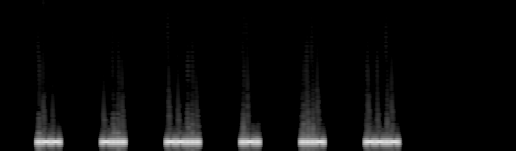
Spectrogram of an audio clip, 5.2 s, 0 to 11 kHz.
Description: Morse code, heard as a keyed tone, about 53 wpm, spaced as for 17 wpm, 700 Hz. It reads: WB7RVQ
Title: USA Call Signs - 6 Characters - 6x Character Spacing - 50wpm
